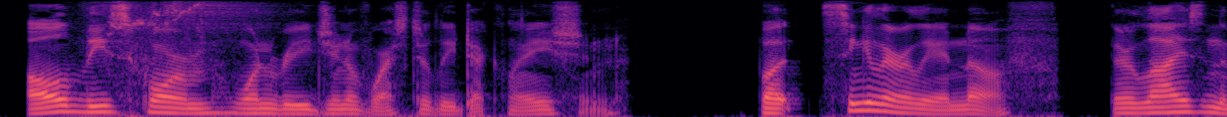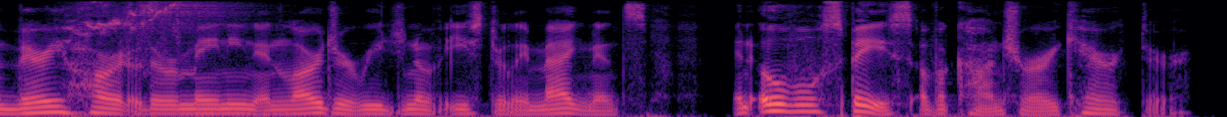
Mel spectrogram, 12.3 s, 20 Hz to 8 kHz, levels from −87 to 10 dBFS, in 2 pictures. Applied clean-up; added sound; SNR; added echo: none; Squeak; 16 dB; none.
